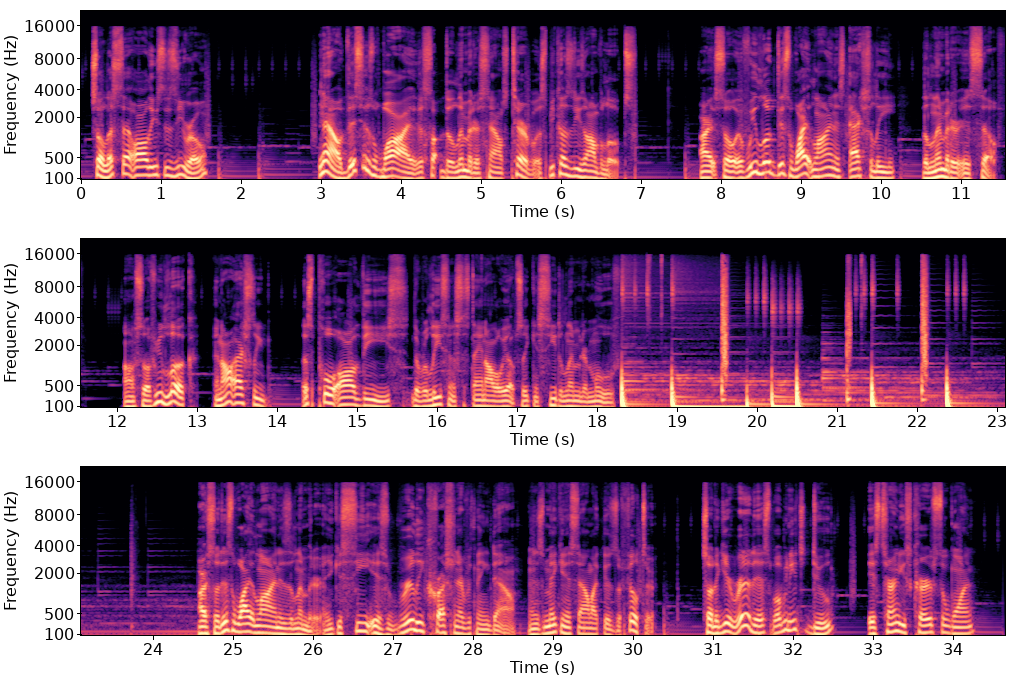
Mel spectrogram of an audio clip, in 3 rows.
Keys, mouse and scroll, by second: 0.2 right click, 18.3 space, 22.7 space, 33.3 scroll down 1.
